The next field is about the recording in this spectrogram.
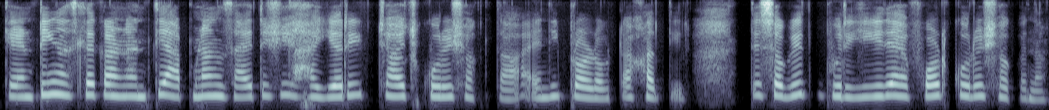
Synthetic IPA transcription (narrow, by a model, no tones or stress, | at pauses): kɛ̃ɳʈiŋɡəslekaɾɳãnt̪iapɳãŋkd͡zajt̪əɕiːɦajəɾit͡ɕaɾd͡ʑkəɾuːɕəkt̪aa̰nːiːpɾɔɽək̚ʈakʰat̪ḭːɾt̪esəɡɭiːt͡sbʱuɾɡiid̪eɛfɔɾɖkəɾuːɕəkna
